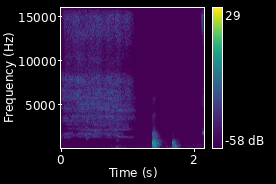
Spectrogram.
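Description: A person drinking from a glass: a faint airy sip lasting about a second, then two short gulps.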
